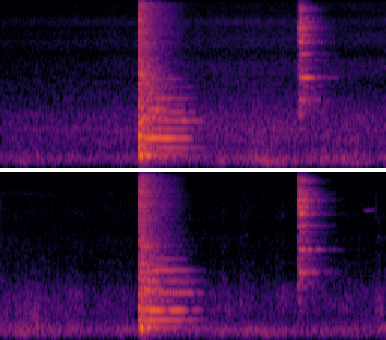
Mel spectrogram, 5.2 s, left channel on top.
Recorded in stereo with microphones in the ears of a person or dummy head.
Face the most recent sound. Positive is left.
turn(degrees=-65)  # may be behind; listen again after turning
